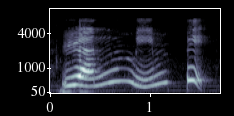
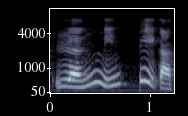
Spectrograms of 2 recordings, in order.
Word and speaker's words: 人民币: 네, 人民币, 人民币, 人民币. 네, 이 인민폐를 중국어 발음으로 하면 人民币가 됩니다.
